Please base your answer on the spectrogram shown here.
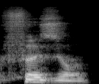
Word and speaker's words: faisons: it's actually pronounced nous faisons. And it's one of the rare examples in French where you don't pronounce it exactly as it is written.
